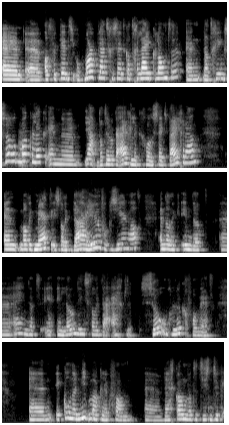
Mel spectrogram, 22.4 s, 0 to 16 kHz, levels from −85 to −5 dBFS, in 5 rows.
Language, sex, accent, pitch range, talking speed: Dutch, female, Dutch, 165-210 Hz, 190 wpm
